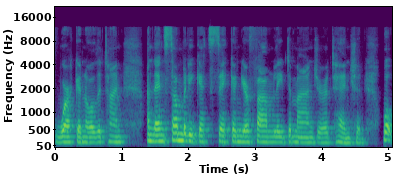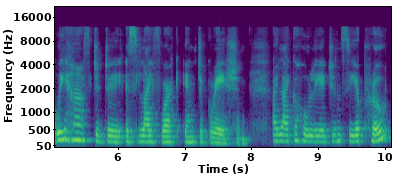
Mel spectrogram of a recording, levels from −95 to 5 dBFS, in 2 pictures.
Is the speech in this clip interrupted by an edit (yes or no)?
yes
